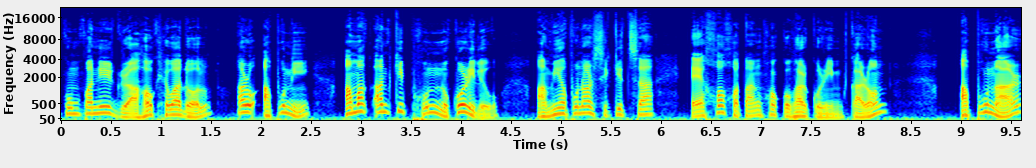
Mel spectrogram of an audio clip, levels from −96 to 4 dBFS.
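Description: Listening closely to the speech recording, nothing stood out as a technical problem at any point.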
